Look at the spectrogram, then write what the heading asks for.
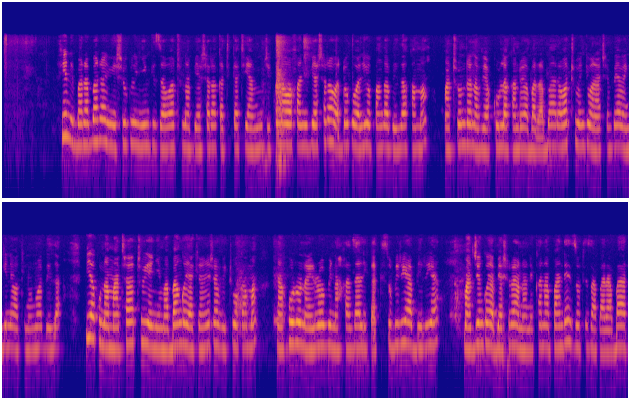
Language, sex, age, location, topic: Swahili, female, 18-24, Nairobi, government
